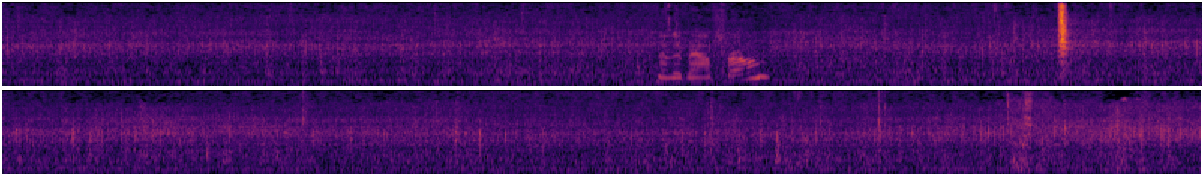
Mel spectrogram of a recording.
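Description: A vehicle engine hums steadily while driving slowly.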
